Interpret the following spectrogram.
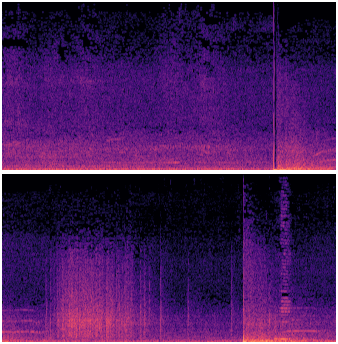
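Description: Aerial fireworks: two loud bangs about four and a half seconds apart, each followed by a long echoing tail, with a spell of dense crackling between them as a shell's sparks go off.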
